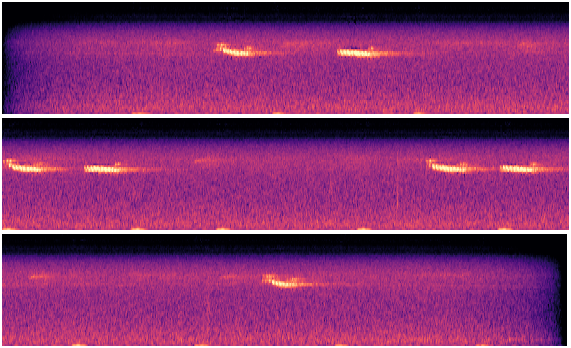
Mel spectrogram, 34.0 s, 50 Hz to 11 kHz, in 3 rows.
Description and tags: Night Bird Atmos
I woke up at 4am to this sound. Thanks to my trusty Zoom H4n i got this. Any birds out there that can identify the call would be appreciated.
